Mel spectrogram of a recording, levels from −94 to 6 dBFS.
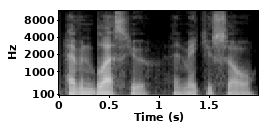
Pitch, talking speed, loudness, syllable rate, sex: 90 Hz, 210 wpm, -21 LUFS, 4.8 syllables/s, male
